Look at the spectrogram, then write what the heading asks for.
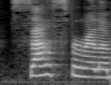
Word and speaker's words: Sarsaparilla: Okay, the R is silent. Sarsaparilla Marketing.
